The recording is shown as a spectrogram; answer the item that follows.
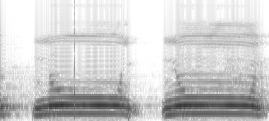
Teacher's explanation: سرا زبان تالو سے مل کر نون ادا ہوتا ہے،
